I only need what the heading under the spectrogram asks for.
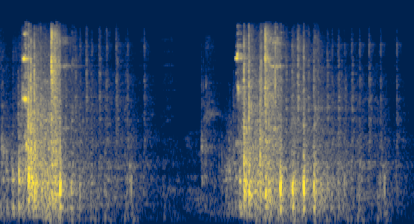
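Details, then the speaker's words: Trash-picked Toro Super Recycler push mower with Personal Pace self-propel, year unknown, first start test before the air filter assembly is refitted: two loud bursts of harsh, jackhammer-like rattling as it fires, the engine shaking loose on the deck; mounting needs tightening and the blade needs sharpening. "That motor's loose. before I do anything, I should sharpen that blade, and I really should tighten down that engine."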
